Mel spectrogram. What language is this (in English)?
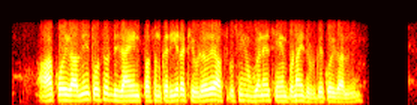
Dogri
